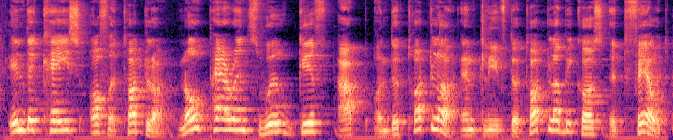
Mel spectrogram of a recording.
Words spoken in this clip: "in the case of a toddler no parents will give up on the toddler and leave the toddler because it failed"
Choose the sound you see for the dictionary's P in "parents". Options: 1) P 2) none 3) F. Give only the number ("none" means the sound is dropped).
1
